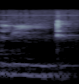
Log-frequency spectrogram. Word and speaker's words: lead: do that yourself and this is an e sound it's not lead it's lead okay now it's it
